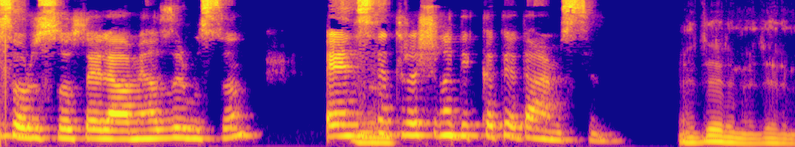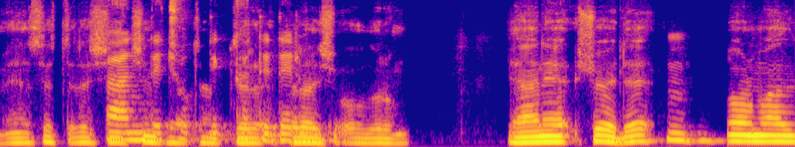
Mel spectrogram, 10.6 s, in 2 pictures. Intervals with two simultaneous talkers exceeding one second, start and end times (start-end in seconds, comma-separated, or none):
6.0-7.6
